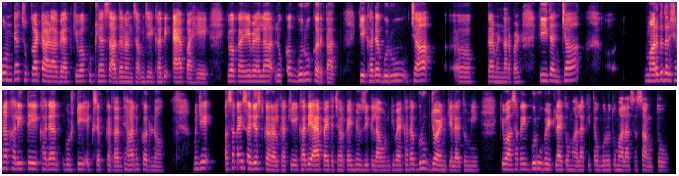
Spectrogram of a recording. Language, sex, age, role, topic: Marathi, female, 45-49, host, आपण ध्यान कधी आणि का सुरू केले?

